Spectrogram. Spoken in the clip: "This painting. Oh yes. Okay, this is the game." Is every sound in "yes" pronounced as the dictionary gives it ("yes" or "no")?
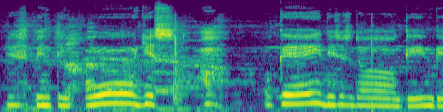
yes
